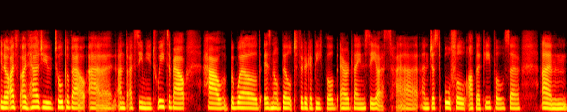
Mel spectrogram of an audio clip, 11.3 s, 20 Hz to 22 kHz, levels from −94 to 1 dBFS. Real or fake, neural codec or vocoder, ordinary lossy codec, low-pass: fake; codec, 16 kHz, 0.5 kbps, FunCodec, trained on LibriTTS, 25 frames a second; MP3, 48 kbps; 7.2 kHz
